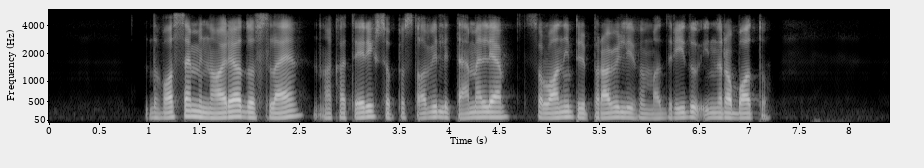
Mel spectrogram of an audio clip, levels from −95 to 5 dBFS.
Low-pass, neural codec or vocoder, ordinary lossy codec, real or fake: 5.4 kHz; codec, 24 kHz, 1.2 kbps, DualCodec; none; fake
